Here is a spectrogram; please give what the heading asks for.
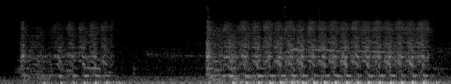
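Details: Honda Civic with check engine light, stalling and hard start: two long cranks, starter churning about three beats a second, engine never catches.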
